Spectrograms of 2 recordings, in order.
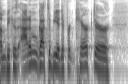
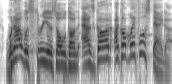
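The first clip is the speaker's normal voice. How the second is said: put-on higher-pitched, half-hearted Loki accent; badly faked Loki accent, pitched up; attempted Loki accent; 5 semitones higher than usual. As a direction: imitate Loki's accent, not quite managing it. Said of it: "I can't do the Loki accent".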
